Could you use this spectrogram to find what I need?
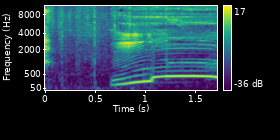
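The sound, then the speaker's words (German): Mooing from hand-carved toy cows in a cardboard box: after a short stretch of quiet rustling, one loud, drawn-out nasal moo rises in pitch, then steps up and holds steady to the end. “Das sind deine Kühe, die du im Läden gekauft hast. Das sind eigentlich keine richtigen Kühe in dieser Kartonschachtel drin.”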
